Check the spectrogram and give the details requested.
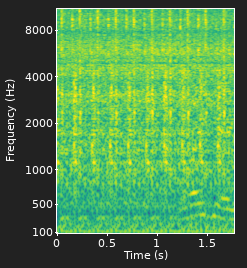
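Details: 2006–2008 Toyota Camry 2.4 engine at idle: sharp, even ticking about six times a second. A replaced lifter did not cure it; the noise was traced to a leaking exhaust manifold, fixed by replacing the manifold/catalytic converter with a new gasket.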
